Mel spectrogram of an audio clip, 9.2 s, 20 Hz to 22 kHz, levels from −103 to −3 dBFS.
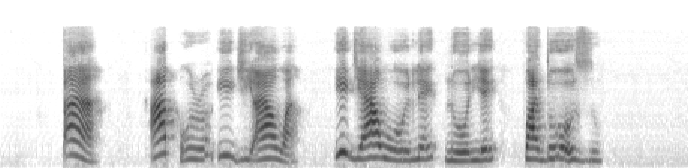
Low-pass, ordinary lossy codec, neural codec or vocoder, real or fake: none; none; codec, 24 kHz, 0.9 kbps, WavTokenizer, small release; fake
